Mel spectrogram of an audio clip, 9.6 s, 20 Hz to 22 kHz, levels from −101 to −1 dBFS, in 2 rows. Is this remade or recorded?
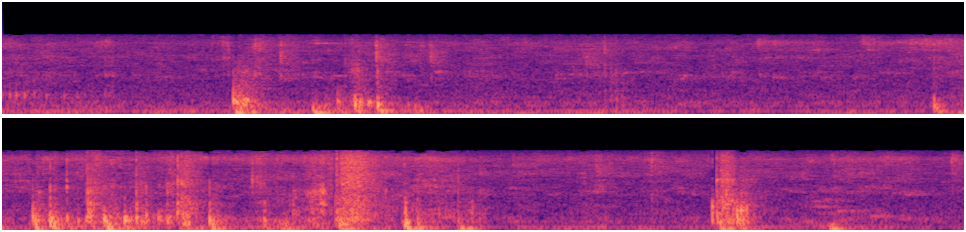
recorded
